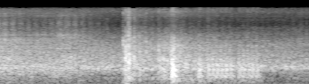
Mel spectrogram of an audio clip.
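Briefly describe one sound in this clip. A hockey stick slaps a puck.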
